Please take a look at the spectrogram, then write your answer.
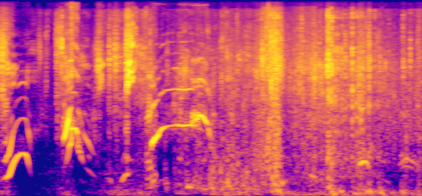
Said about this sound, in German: Das Paddel! Oh Gott! Gut, jetzt bin ich ins Wasser gefallen, aber es ist eine schöne Erfrischung nach dieser körperlichen Höchstleistung hier.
